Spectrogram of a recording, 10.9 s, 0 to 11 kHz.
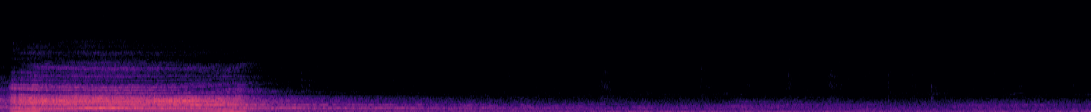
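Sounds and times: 
rutting red deer roaring in the Forêt d'Orléans France: 0:00.0 - 0:03.5.

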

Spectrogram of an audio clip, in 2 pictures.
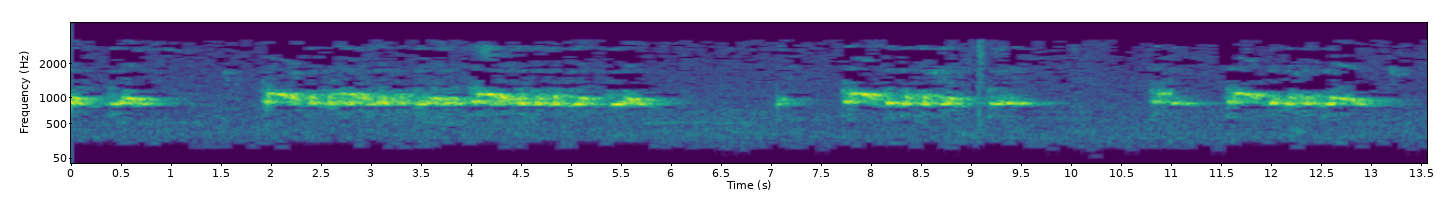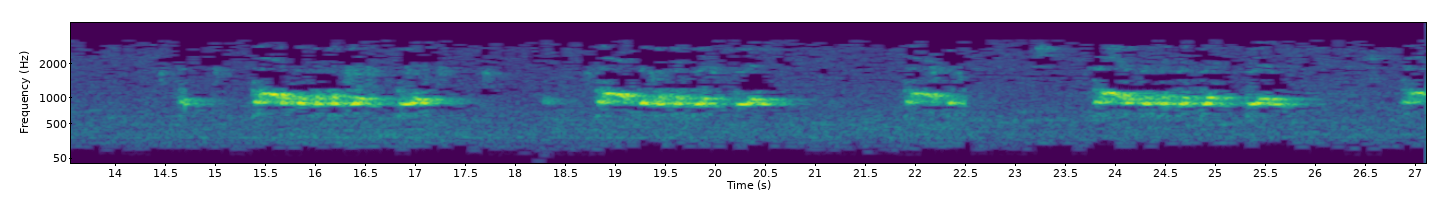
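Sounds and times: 
spotted dove cooing: 0:00.0 - 0:01.0, 0:01.9 - 0:06.0, 0:07.1 - 0:09.8, 0:10.8 - 0:13.2, 0:14.6 - 0:17.5, 0:18.4 - 0:20.9, 0:21.9 - 0:22.6, 0:23.8 - 0:26.0, 0:26.9 - 0:27.0.

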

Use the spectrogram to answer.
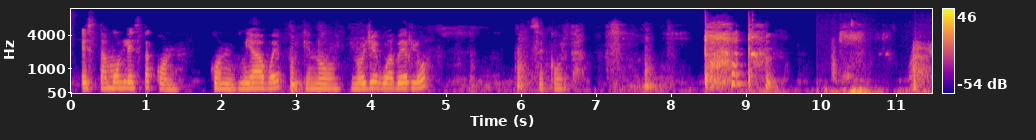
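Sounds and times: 
speech: 0:00.2 - 0:05.5, 0:06.1 - 0:07.7, 0:08.5 - 0:10.5
person coughing harshly: 0:08.5 - 0:09.5.

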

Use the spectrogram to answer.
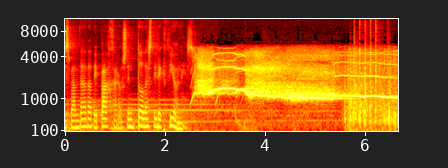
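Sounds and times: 
speech: 0:00.0 - 0:02.8
woman screaming in terror in a jungle: 0:02.5 - 0:06.6.

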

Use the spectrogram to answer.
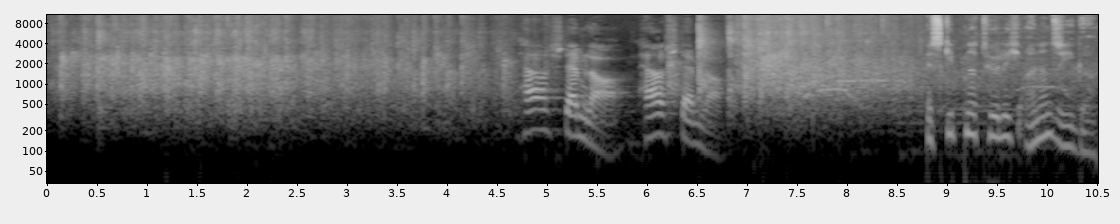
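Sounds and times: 
audience applause as a vote at a philosophy debate event: 0:00.0 - 0:04.7, 0:06.8 - 0:10.5
speech: 0:04.8 - 0:06.8, 0:08.8 - 0:10.5.

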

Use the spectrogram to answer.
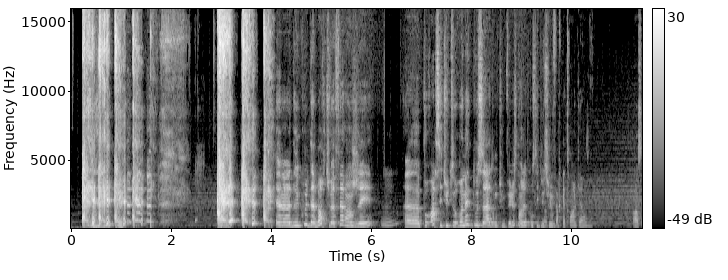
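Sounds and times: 
person coughing harshly during a tabletop role-playing game session: 0:00.1 - 0:02.2, 0:02.9 - 0:04.1
speech: 0:00.4 - 0:02.0, 0:04.1 - 0:10.6, 0:11.2 - 0:11.4.

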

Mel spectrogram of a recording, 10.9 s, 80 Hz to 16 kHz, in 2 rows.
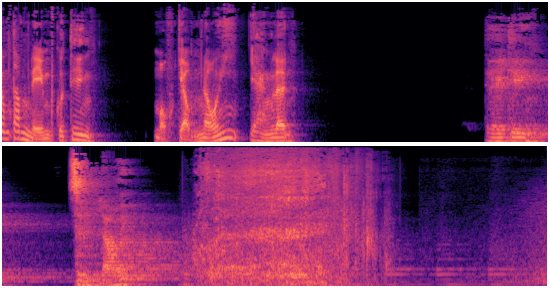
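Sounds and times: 
speech: 0:00.0 - 0:03.0, 0:04.8 - 0:08.8
loud deep roar reverberating across an open space: 0:07.4 - 0:09.2.

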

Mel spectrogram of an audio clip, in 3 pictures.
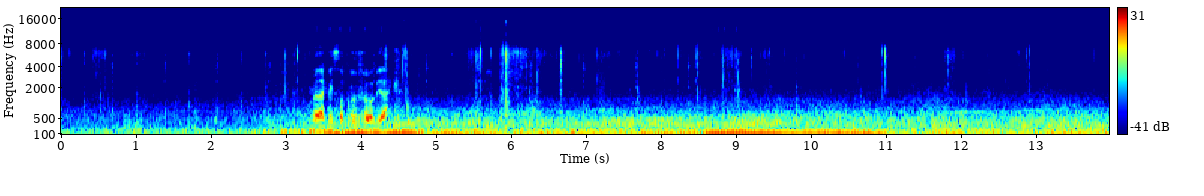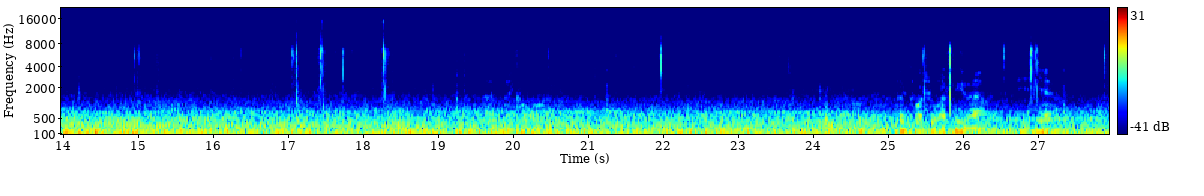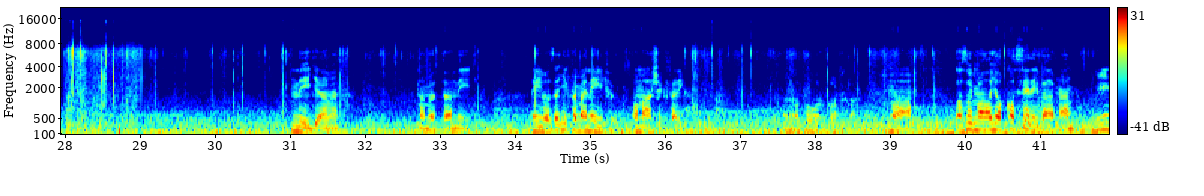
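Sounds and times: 
heavy road traffic on a road taking diverted vehicles: 0:00.0 - 0:41.9
vehicles passing: 0:00.0 - 0:41.9
speech: 0:03.4 - 0:05.0, 0:31.3 - 0:31.8, 0:32.7 - 0:33.6, 0:34.2 - 0:36.6, 0:37.8 - 0:41.9.

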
